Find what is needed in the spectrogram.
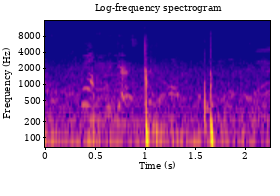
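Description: Two sharp thuds of a football being kicked and played on an artificial-turf pitch, one about halfway through and another shortly after, over spectators' chatter.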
